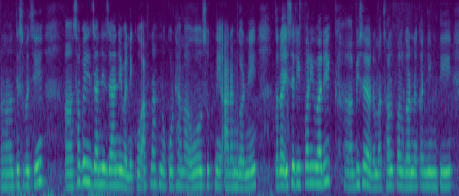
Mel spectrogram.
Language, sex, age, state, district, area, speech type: Nepali, female, 18-30, West Bengal, Kalimpong, rural, spontaneous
